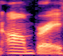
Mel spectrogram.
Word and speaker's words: hombre: Listen, I am clear and see through, and I have just learned not to say the H in hombre.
